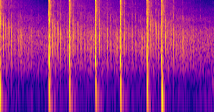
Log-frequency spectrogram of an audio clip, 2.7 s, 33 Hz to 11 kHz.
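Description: Six sharp cracks from a suppressed .22 Magnum pistol, a Walther WMP, fired in an uneven sequence over about two seconds, each a brief snap with a short tail, fairly close and with no talking.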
